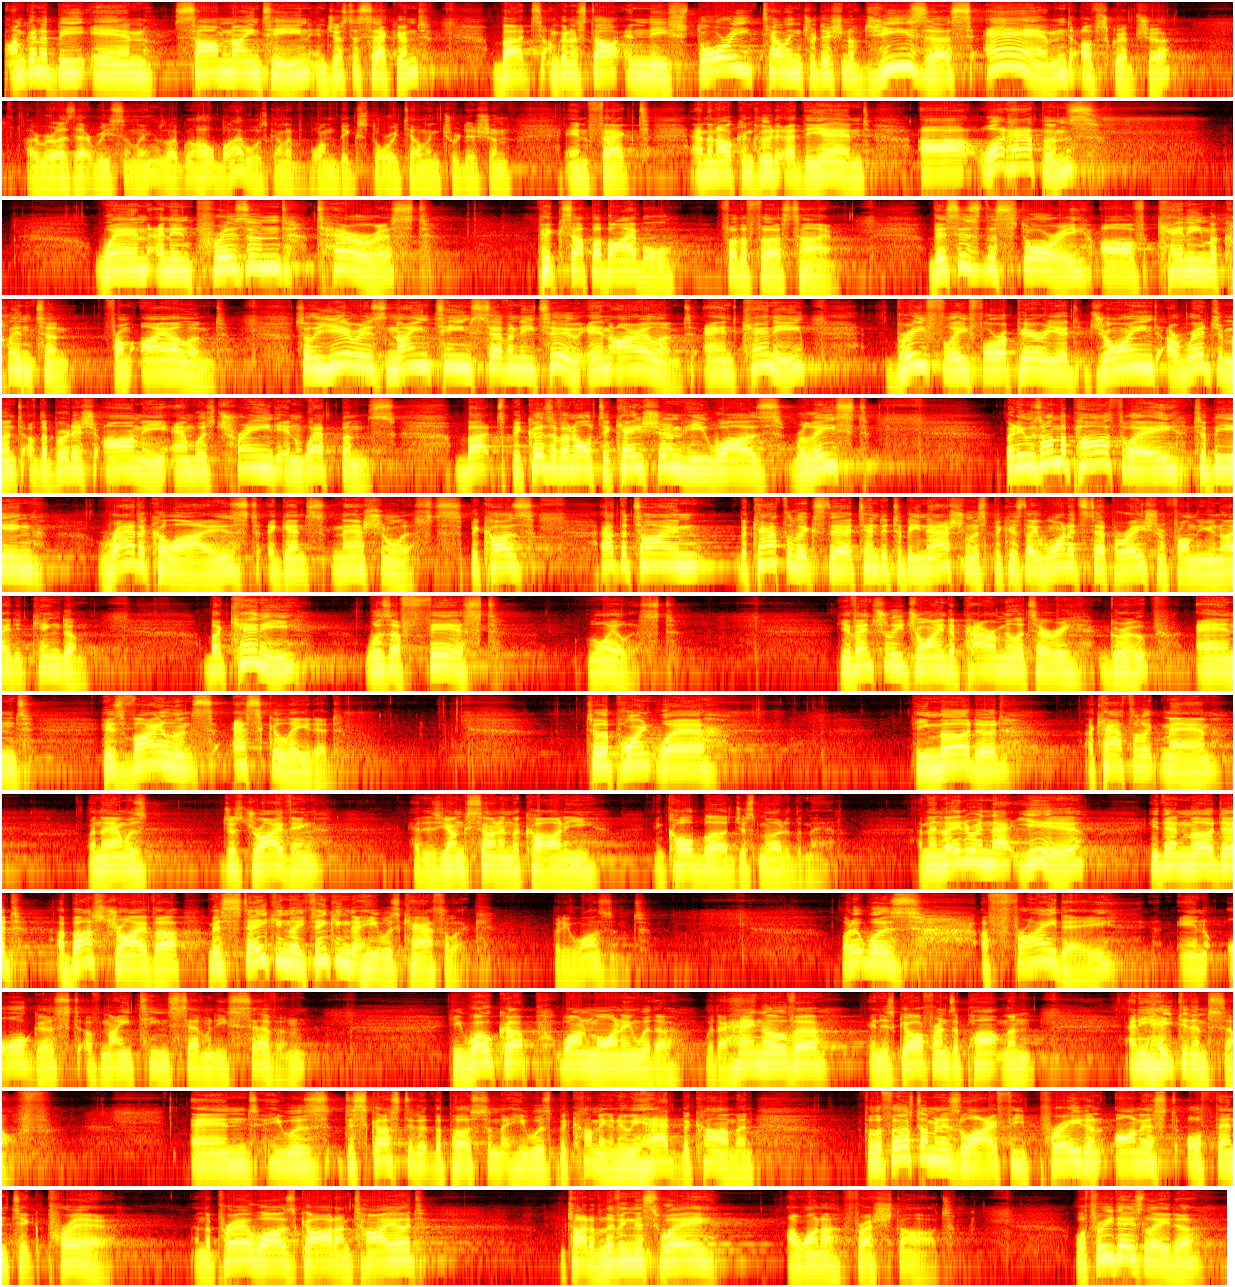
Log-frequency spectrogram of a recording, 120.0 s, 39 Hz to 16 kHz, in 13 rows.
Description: SEPT-7-2025-Full-sermon.mp3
